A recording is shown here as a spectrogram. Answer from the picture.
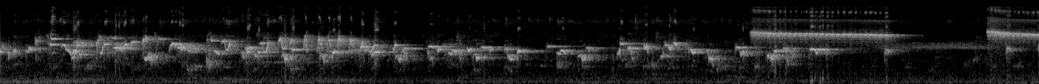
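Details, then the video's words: Yellow-vented bulbuls in the wild performing long ngeropel chatter, played to attract answering wild birds: rolling warbled note clusters for seven seconds, then a sustained high tonal whine with a brief silence before it returns. "puterin suara trucuk alam di jamin lasung nyaut NGEROPEL PANJANG"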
